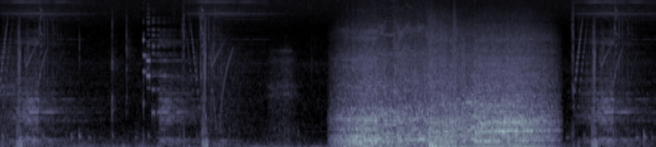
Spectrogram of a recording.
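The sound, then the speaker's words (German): A car crashes into a wall in a racing video game: a loud, broad roar of engine and impact noise lasting about three seconds. It follows quieter clicks and whooshes and drops away abruptly afterward. “Ich bin gerade gegen die Wand gefahren.”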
